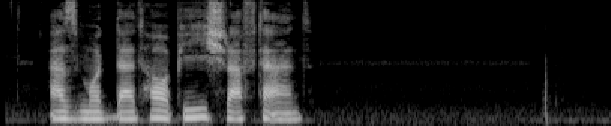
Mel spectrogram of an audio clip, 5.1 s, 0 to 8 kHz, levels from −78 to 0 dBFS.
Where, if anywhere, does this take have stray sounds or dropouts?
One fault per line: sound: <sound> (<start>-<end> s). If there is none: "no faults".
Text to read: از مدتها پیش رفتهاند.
no faults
